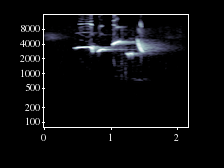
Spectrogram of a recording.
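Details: Oriental magpie-robin song used to lure birds for trapping: one short phrase that opens with a clear, steady whistle and moves into quick warbled slurs and a rising flourish before fading.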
